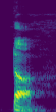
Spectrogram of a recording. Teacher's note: હું અઘોષ અને અલ્પપ્રાણ ધવની છું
